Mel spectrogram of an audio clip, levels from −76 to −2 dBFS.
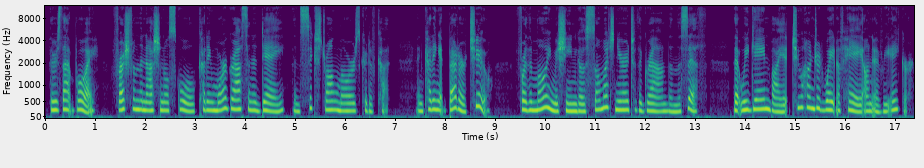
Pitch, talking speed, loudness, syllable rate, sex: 250 Hz, 185 wpm, -17 LUFS, 4.6 syllables/s, female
